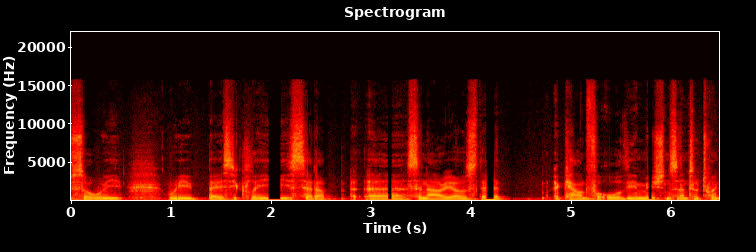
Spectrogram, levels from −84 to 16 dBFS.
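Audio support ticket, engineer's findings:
Underrun with held sample, five events: 1.06 s (10 ms), 1.97–2.10 s (128 ms), 3.17–3.21 s (43 ms), 4.15–4.23 s (85 ms), 5.77–5.81 s (43 ms). Output buffer starving; DAC holds last value, so sound flatlines at the held level without a hard click. Three gap lengths fit 2048- and 4096-sample blocks. No audio lost; playback resumes where it paused, soft restart.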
